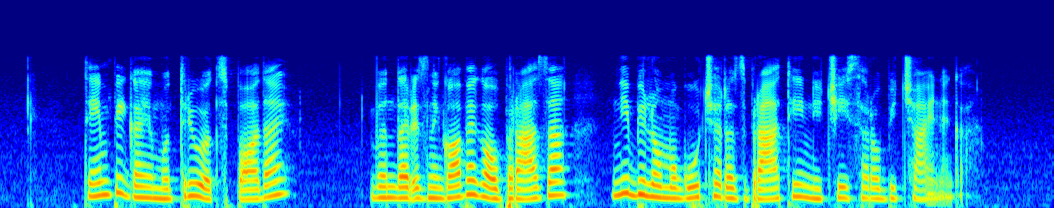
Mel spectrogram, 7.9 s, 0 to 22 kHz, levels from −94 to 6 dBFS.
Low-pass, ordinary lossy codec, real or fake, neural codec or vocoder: 7.2 kHz; none; real; none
